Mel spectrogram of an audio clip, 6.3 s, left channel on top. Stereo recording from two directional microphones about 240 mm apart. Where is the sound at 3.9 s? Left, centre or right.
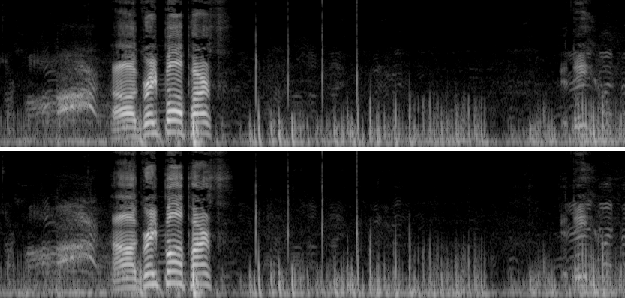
Left.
